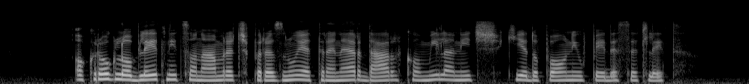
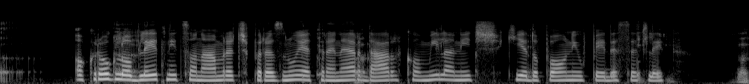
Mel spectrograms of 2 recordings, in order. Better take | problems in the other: first | noise reduction (neural mask model DeepFilterNet 3)

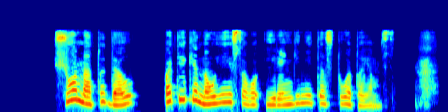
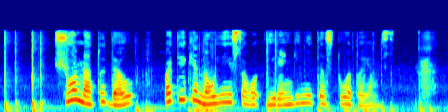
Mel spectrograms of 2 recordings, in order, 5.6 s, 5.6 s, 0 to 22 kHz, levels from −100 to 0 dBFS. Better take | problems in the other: first | background sound (Computer keyboard); 18 dB below the speech

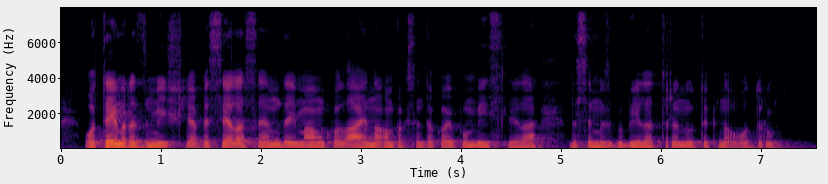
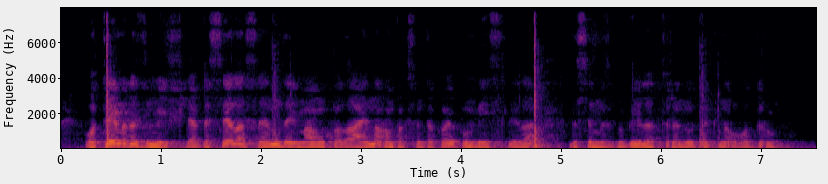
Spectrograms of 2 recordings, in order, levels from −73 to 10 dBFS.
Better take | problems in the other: first | background sound (Drawer open or close / Wood); 13 dB below the speech // room echo; dies away in 1.3 s

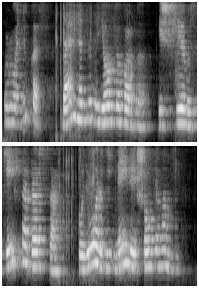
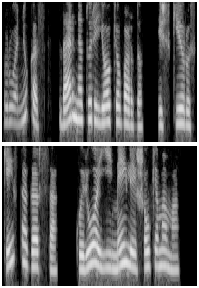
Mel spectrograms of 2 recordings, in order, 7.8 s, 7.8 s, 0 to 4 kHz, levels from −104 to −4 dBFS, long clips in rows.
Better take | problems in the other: second | noise reduction (neural mask model DeepFilterNet 3)

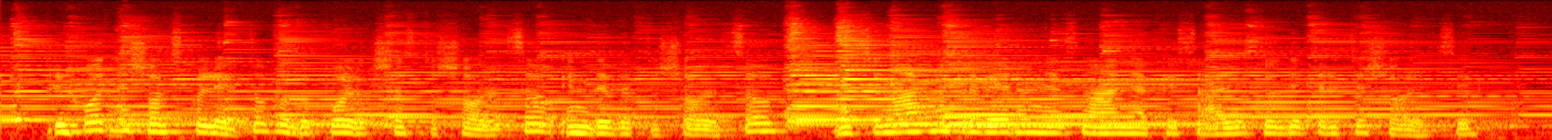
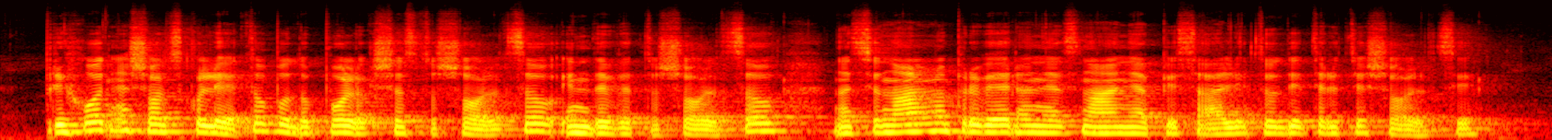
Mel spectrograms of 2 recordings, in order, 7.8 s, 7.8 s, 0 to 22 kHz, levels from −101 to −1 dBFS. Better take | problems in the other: second | background sound (Harp); 1 dB below the speech

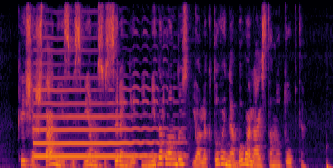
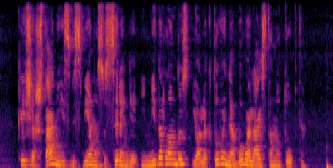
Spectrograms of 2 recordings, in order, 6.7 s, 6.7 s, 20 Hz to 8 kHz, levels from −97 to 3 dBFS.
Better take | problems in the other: second | background sound (Wind instrument, woodwind instrument); as loud as the speech

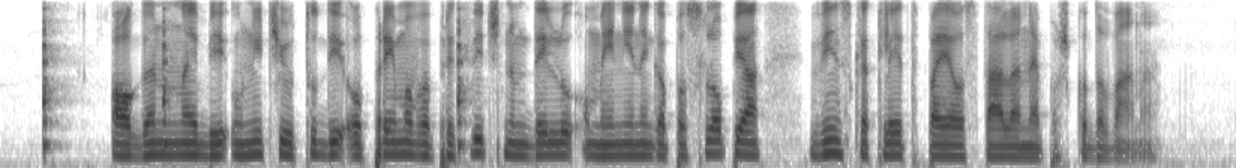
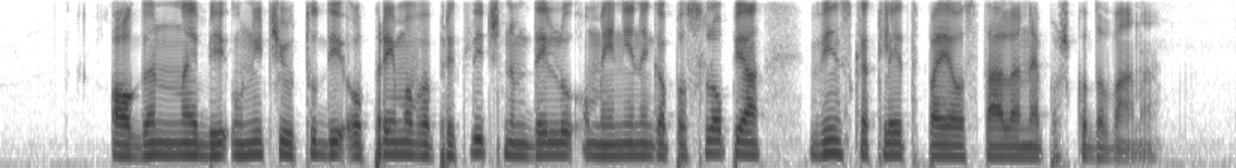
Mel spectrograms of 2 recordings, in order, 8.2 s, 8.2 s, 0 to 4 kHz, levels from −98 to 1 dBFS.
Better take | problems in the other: second | background sound (Tap / Wood); 10 dB below the speech

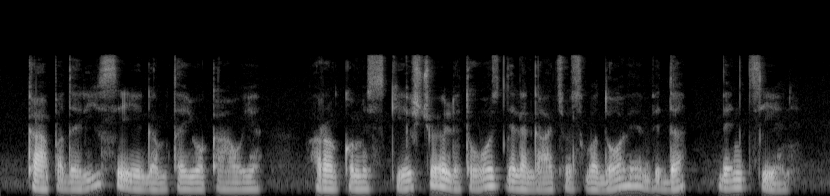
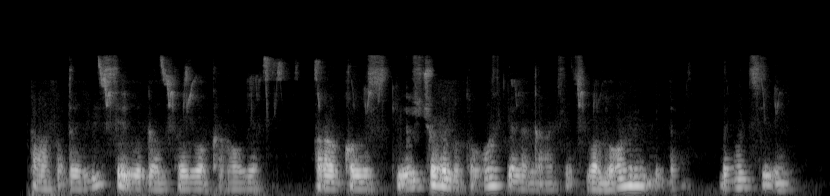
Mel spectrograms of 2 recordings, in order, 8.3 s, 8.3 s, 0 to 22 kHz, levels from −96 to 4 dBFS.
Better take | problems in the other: first | noise reduction (neural mask model DeepFilterNet 3)

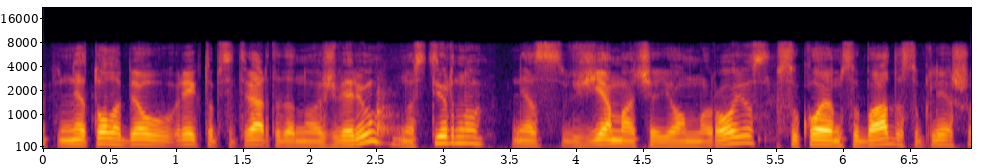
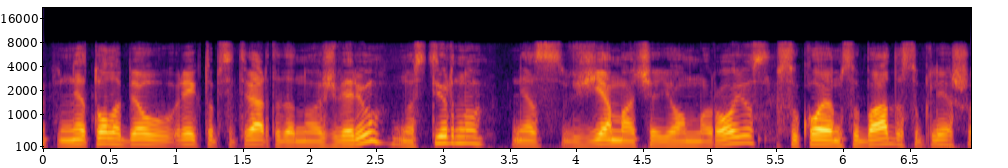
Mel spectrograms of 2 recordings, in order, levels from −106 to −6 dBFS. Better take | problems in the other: second | background sound (Tap); 18 dB below the speech

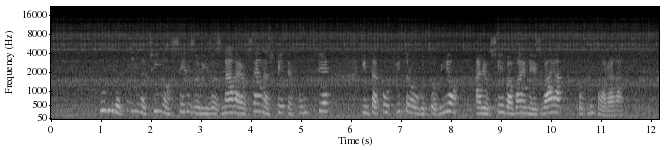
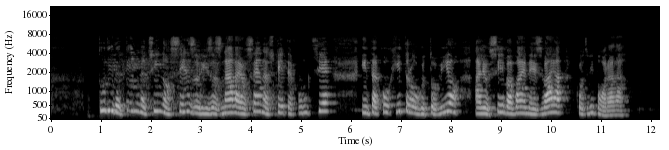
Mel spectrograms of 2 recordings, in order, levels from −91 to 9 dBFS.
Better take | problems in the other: second | background sound (Idling); 12 dB below the speech

